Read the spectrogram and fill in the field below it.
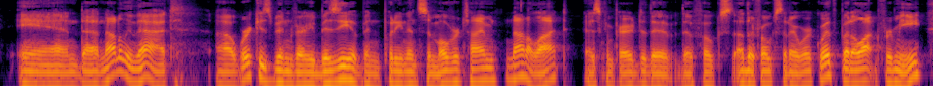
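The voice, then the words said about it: Sick-sounding voice. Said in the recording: “as you can probably tell by my voice, I am still sick”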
